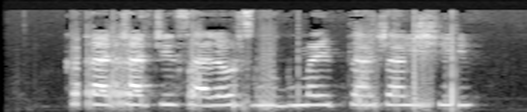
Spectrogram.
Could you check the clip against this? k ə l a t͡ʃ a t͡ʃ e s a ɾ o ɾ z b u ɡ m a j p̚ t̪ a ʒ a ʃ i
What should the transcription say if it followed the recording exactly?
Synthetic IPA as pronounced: k ə l a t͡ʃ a t͡ʃ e s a l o ɾ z m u ɡ m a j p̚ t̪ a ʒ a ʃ i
